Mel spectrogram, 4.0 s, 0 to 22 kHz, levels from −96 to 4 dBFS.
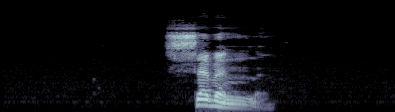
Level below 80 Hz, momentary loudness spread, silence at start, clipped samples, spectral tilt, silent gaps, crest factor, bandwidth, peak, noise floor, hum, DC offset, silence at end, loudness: -70 dBFS; 24 LU; 1.65 s; under 0.1%; -1.5 dB/octave; none; 22 dB; 10.5 kHz; -2 dBFS; -83 dBFS; none; under 0.1%; 1.35 s; -17 LUFS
